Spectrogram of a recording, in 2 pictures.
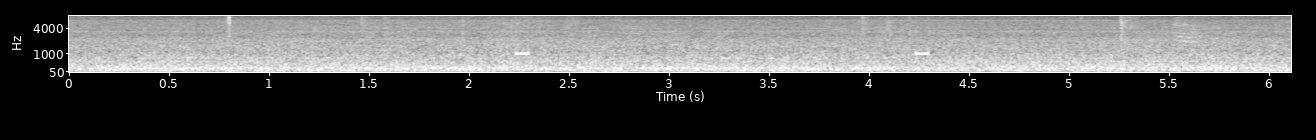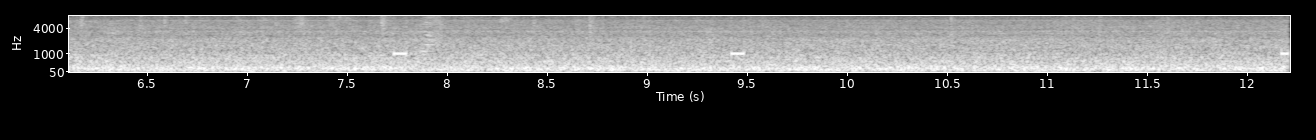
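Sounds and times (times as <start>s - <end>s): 
airplane cabin ambience in flight: 0.0s - 12.1s.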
